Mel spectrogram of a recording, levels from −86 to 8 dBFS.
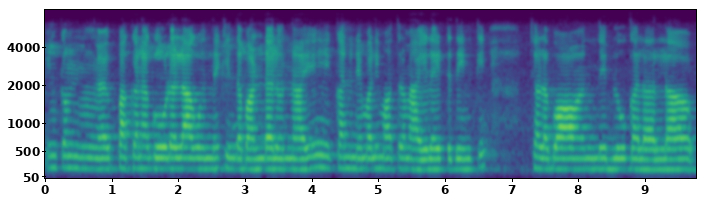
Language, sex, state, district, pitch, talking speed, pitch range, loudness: Telugu, female, Andhra Pradesh, Anantapur, 190 Hz, 110 wpm, 185-195 Hz, -16 LUFS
